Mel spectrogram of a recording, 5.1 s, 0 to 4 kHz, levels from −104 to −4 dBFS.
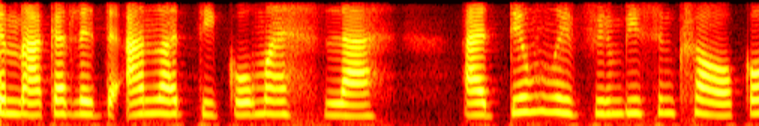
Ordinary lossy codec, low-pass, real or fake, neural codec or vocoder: none; 3.6 kHz; fake; codec, 16 kHz, 0.2 kbps, FocalCodec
